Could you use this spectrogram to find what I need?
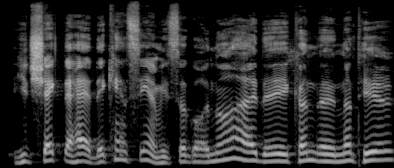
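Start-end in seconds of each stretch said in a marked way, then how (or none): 2.1-4.0 put-on raised, slow, drawn-out Indian accent. Retelling how their dad answered phone calls, indian accent. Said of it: "do an Indian accent".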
